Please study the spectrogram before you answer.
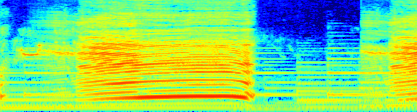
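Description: A cow gives one long, steady, nasal moo lasting over a second, then drops off; a softer low bleat follows, with faint music in the background.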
